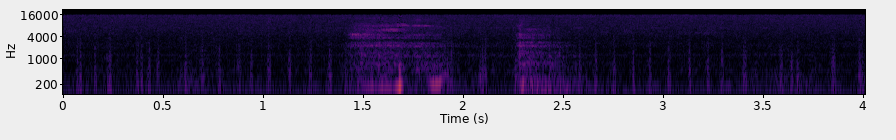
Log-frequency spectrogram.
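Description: Quiet room tone picked up through a handheld microphone: a steady low hum, with a faint short sound about one and a half seconds in and another just after two seconds.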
